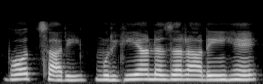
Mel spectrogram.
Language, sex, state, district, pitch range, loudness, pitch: Hindi, female, Madhya Pradesh, Bhopal, 210-225 Hz, -13 LUFS, 220 Hz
